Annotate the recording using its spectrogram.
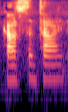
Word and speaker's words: Constantine: So anyway, you got Constantine and – did I say it right? – Tyne. – Constantine? Okay. Good show, by the way.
